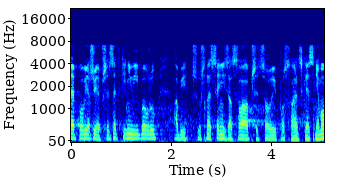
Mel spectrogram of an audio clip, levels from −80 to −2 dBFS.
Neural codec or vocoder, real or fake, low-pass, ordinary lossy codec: none; real; 7.2 kHz; MP3, 32 kbps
